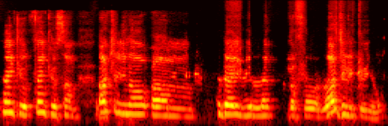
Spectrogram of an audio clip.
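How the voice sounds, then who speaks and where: A woman's voice: a little high, darkish tone, a little hiss or hum. Woman hosting, heard from a distance. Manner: measured, with frequent restarts. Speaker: radio talk show host. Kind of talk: formal introductions and panel moderation. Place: in Toronto.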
